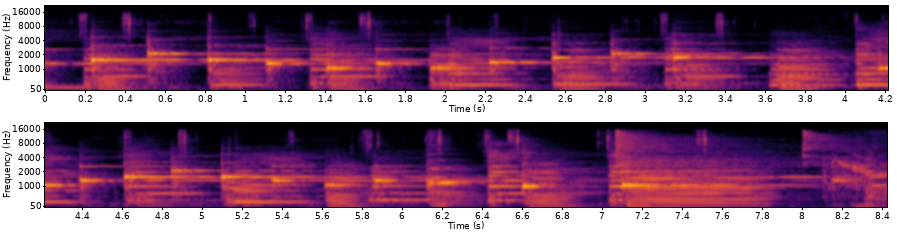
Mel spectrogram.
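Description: Acoustic piano played as a simple duet, a child's melody of single notes at about three a second over a teacher's accompaniment, with a fuller chord near the end.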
